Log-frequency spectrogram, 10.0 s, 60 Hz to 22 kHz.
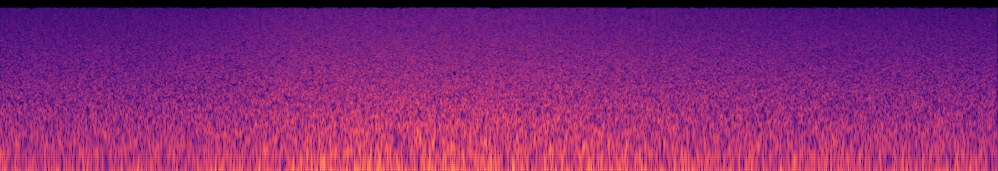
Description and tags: A 10 second pink noise wave generated using Audacity. Brown noise/red noise/random walk noise, is the kind of signal noise produced by Brownian motion, (Discovered by Robert Brown in 1827)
